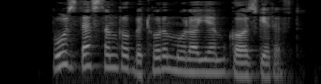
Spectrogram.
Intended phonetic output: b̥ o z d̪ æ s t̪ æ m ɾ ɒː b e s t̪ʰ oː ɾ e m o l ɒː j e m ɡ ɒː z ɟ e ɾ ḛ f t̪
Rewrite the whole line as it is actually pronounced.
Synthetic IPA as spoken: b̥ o z d̪ æ s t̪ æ m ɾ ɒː b e t̪ʰ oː ɾ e m o l ɒː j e m ɡ ɒː z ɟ e ɾ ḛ f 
